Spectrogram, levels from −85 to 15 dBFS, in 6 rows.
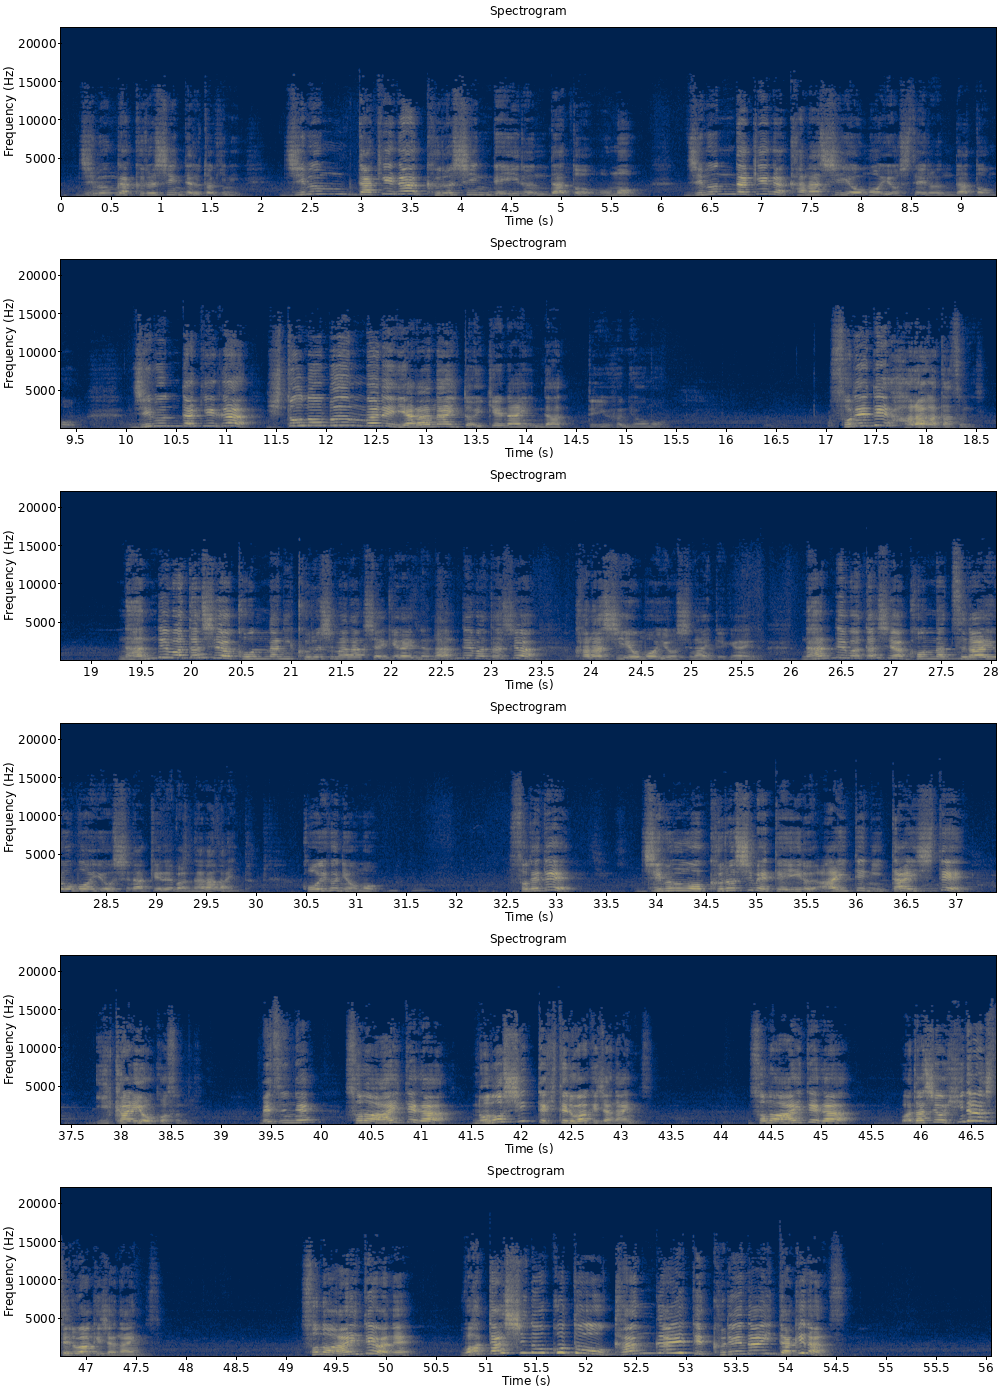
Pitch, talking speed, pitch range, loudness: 250 Hz, 280 characters per minute, 195-320 Hz, -23 LUFS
